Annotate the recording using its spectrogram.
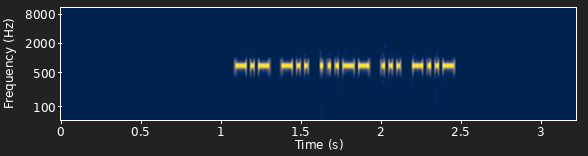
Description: Morse code, heard as a keyed tone, about 52 wpm, 700 Hz. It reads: KD3SX
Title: USA Call Signs - 5 Characters - 50wpm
